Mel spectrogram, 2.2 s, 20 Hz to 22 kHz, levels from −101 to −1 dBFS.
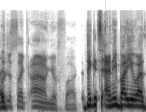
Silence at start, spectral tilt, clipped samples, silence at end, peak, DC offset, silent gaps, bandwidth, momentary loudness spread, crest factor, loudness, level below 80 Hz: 0 s; -5.5 dB/octave; under 0.1%; 0 s; 0 dBFS; under 0.1%; none; 16 kHz; 20 LU; 14 dB; -14 LUFS; -50 dBFS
